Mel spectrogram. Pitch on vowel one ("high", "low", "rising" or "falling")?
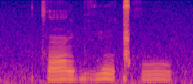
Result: rising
